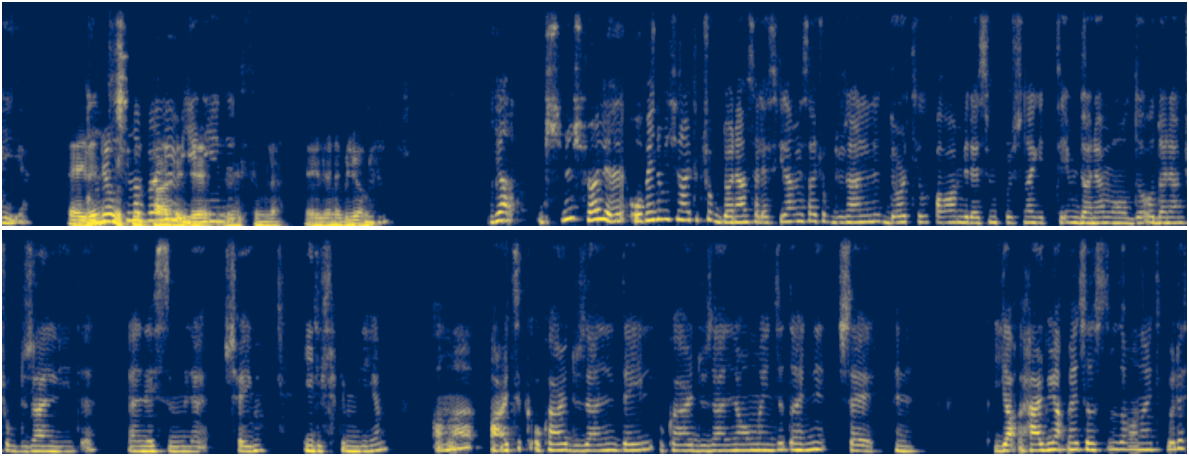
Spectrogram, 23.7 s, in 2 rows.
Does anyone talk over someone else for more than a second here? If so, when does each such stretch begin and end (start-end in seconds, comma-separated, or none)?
0.8-2.4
